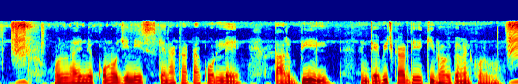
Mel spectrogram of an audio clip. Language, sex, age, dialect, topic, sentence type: Bengali, male, 18-24, Jharkhandi, banking, question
